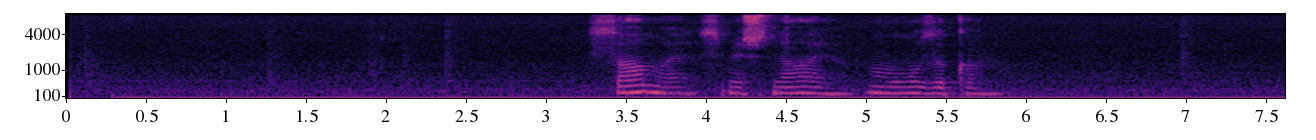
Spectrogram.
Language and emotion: Russian, sad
